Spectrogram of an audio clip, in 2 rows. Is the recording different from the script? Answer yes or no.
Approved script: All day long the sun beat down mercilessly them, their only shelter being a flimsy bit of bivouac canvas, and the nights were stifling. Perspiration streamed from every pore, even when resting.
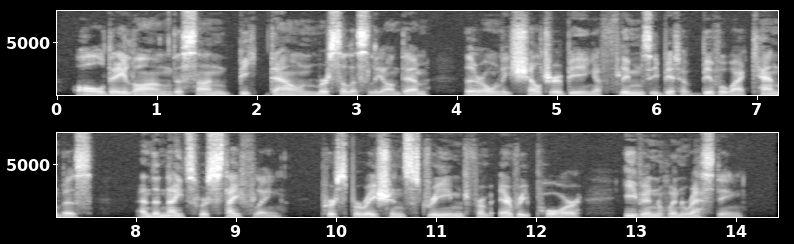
yes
